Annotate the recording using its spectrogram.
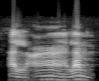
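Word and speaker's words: عالم: Makkah dan Madinah Thai Perhatikan cara bacanya alam-alam tuh panjang bukan al-alim al-alim orang berilmu alami inilah bentuk mufron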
